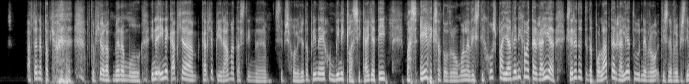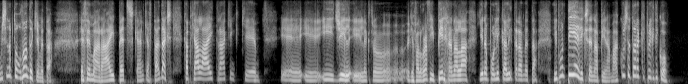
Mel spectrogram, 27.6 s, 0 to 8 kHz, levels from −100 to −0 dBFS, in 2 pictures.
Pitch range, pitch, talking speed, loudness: 150-200 Hz, 170 Hz, 170 wpm, -20 LUFS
